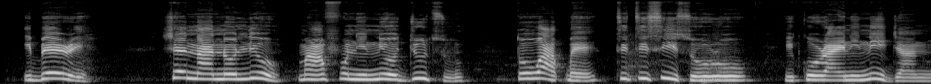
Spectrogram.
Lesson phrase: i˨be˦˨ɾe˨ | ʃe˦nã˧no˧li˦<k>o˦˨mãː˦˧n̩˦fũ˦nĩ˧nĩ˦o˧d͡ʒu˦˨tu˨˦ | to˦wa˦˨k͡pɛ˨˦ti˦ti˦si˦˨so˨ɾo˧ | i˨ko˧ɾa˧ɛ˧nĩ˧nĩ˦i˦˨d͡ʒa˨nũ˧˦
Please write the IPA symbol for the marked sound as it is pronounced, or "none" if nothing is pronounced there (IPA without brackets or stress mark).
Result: none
